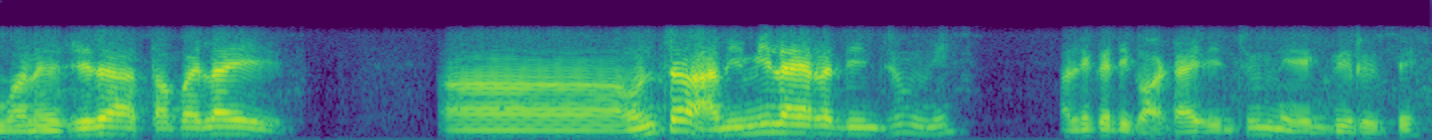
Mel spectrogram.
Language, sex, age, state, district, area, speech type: Nepali, male, 30-45, West Bengal, Darjeeling, rural, conversation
